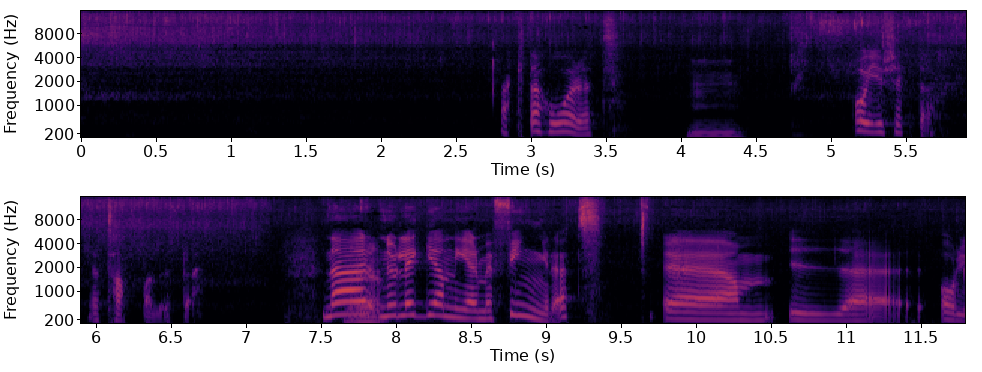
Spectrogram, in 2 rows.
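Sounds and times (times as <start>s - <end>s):
cauliflower sizzling in hot frying oil: 0.0s - 11.7s
speech: 2.8s - 11.7s.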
